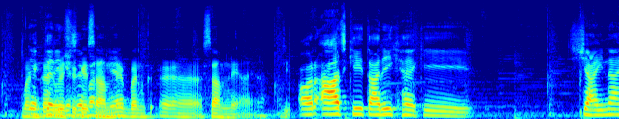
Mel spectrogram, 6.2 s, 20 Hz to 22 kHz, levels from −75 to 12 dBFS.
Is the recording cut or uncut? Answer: uncut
